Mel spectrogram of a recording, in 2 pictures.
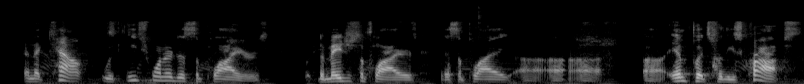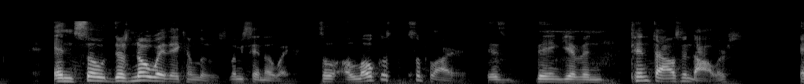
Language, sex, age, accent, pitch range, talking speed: English, male, 40-59, American, 120-170 Hz, 155 wpm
